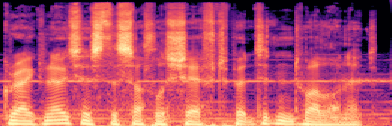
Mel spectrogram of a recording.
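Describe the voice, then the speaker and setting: A man with an extremely deep voice reads a horror story. His delivery is scripted, measured and full of suspense. Prominent music runs under the narration.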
